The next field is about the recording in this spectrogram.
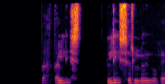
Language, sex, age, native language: Icelandic, male, 10, Icelandic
